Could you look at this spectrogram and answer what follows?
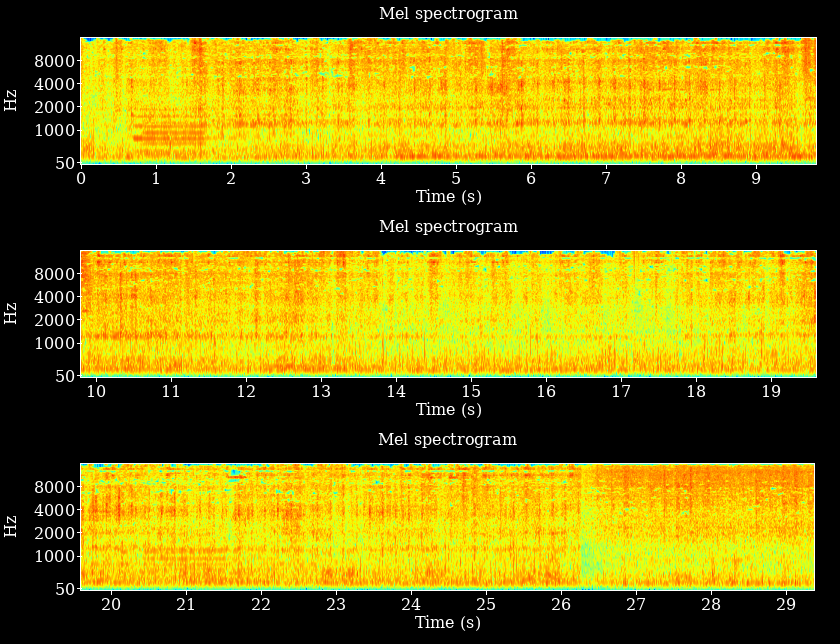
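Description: Passenger train running along the line, heard from an open coach door: a steady rumble of wheels on rails and rushing air.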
